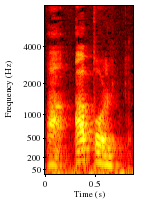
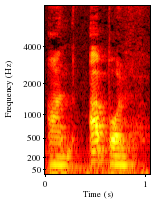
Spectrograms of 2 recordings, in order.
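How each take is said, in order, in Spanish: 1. No hay sonido n; las vocales se separan. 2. Un sonido n une el artículo con apple. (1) "sonaría muy cortado" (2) "sonaría más adecuado"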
